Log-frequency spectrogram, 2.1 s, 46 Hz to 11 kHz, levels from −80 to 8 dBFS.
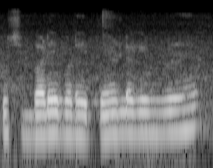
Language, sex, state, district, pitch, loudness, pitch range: Hindi, male, Uttar Pradesh, Lucknow, 140 Hz, -16 LUFS, 130-145 Hz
